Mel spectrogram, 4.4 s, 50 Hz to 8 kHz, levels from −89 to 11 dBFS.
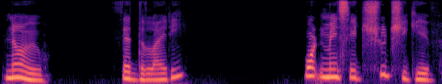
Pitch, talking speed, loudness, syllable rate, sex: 195 Hz, 120 wpm, -19 LUFS, 4.7 syllables/s, female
